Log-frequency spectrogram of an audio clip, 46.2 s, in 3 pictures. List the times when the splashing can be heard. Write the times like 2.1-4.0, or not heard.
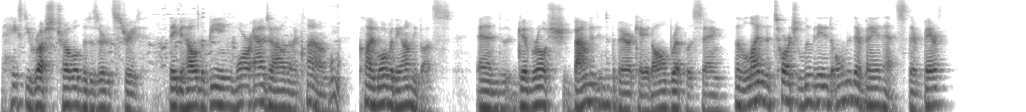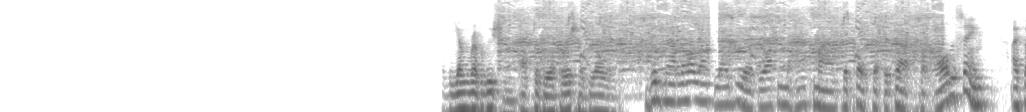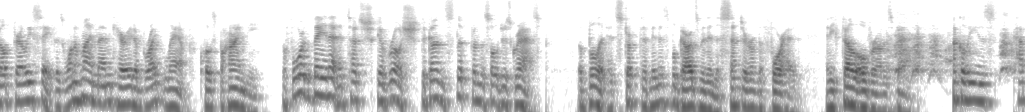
not heard.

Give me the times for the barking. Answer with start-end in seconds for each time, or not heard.
44.0-46.1.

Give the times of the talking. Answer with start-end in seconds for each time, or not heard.
0.0-14.1, 22.1-46.1.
